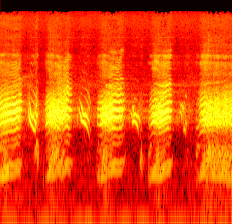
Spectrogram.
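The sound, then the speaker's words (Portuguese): A donkey brays loudly, a rhythmic run of harsh, wheezing hee-haw cycles repeating for several seconds with brief gasping breaks between them, and no talking. “Começou a relinchar.”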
